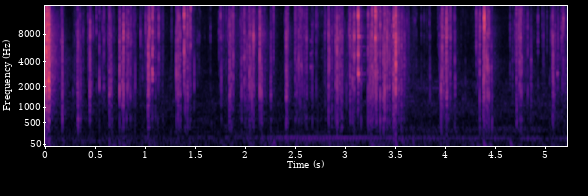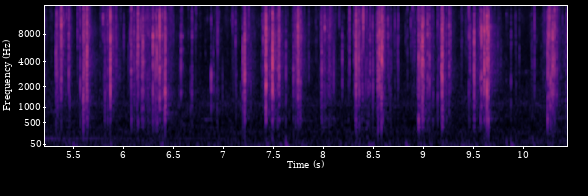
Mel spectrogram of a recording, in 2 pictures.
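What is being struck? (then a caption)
Plastic 3x3 puzzle cube. A small, hand-sized solid plastic 3x3 Rubik's cube is held in both hands while fingertips twist its layers. This produces a rapid, uneven series of sharp, bright plastic clicks and rattles that stop almost instantly, over a faint low hum.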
